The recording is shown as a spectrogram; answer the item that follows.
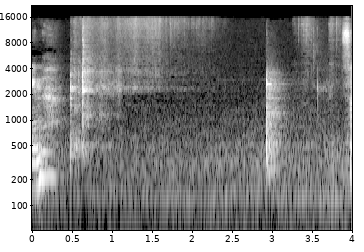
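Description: Metal spoon clinking against metal tea tins while loose-leaf tea is scooped from one tin into another: a sharp clink about half a second in, a soft dry rustle of leaves, then a louder ringing clink near three seconds.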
